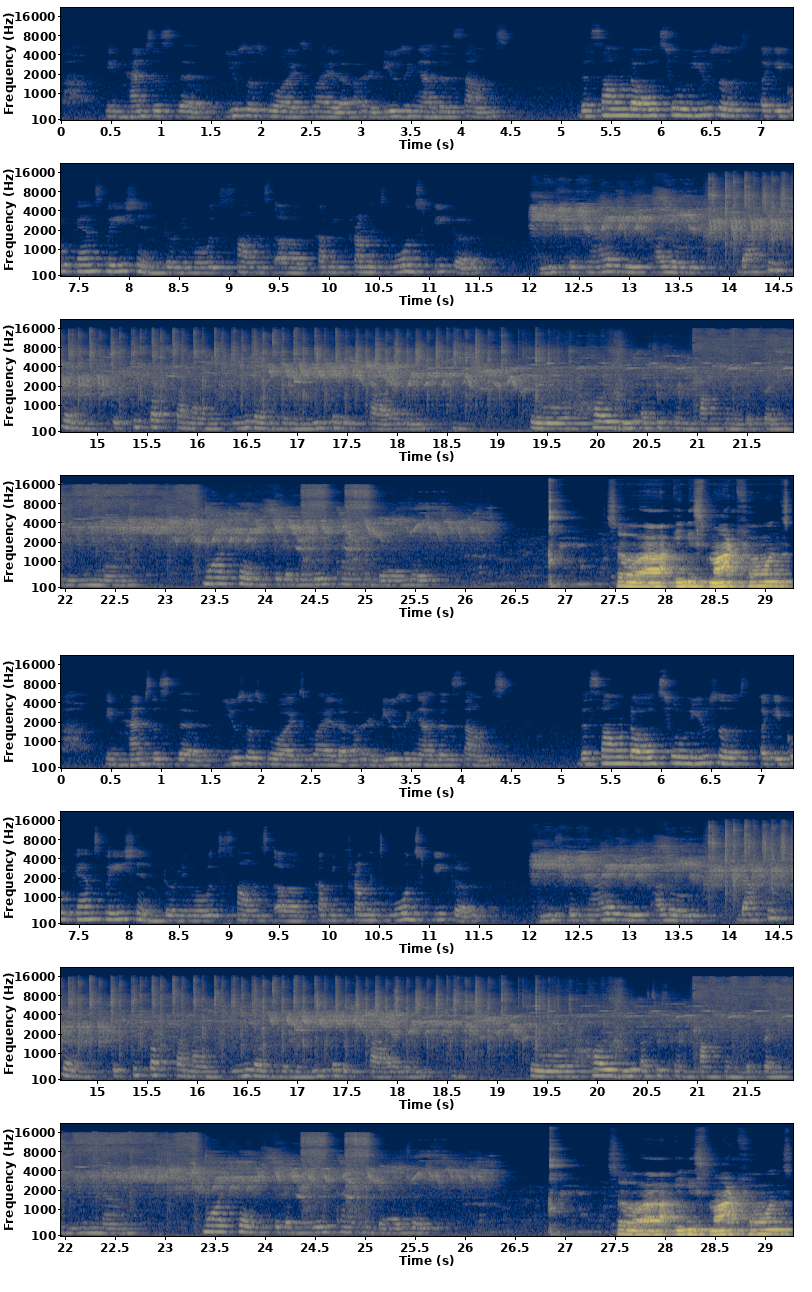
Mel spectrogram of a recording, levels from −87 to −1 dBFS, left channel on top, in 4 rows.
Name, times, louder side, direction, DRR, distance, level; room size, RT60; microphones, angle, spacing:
voice 1, 0.0-4.4 5.2-11.5 12.1-13.7 14.1-18.7 19.3-23.0 23.2-25.7, right 1 dB, 50° right, 3 dB, 0.8 m, -41 dB
sound 1, 12.0-26.3, left 1 dB, 50° left, 1.3 m, -40 dB
sound 2, 13.8-20.4 20.9-23.5 24.4-25.1, right 1 dB, 5° right, 0.3 m, -42 dB
voice 2, 26.8-27.2 27.5-29.2, left 3 dB, 75° left, 6 dB, 0.6 m, -21 dB
6.0 x 2.7 x 2.5 m, 0.72 s
head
